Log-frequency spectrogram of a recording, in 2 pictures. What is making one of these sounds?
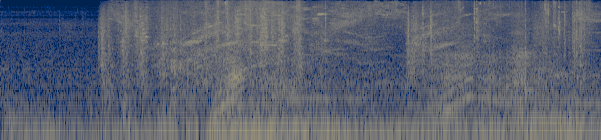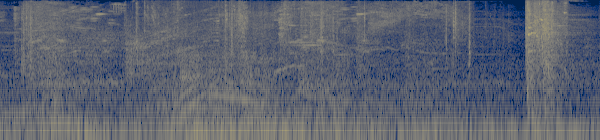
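A powerful car engine roars and revs.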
